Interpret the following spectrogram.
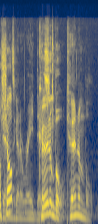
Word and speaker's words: Coonamble: Coonamble. Is that how you say it? Canamble, mate.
